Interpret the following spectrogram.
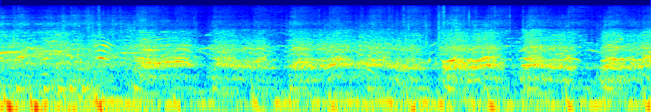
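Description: A large concert crowd singing together in loud phrases with short breaks between them. The band's music is mostly dropped out beneath it.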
